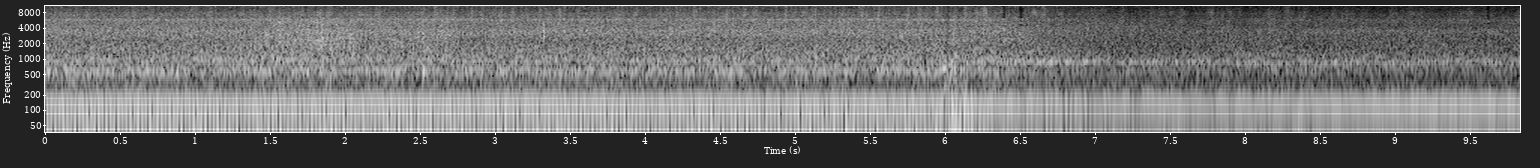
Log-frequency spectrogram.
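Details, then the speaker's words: Toyota AE86 4A-GE, warm engine idling after the raccoon-damaged radiator was replaced with a new one, cooling fan on: low even idle hum holding steady, fan rush on top, no knocks, misses or surging; normal warm idle. "So I'm gonna put that on. We'll kick on the fan, so you should be able to hear them, and then we'll put the car down and check it out."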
